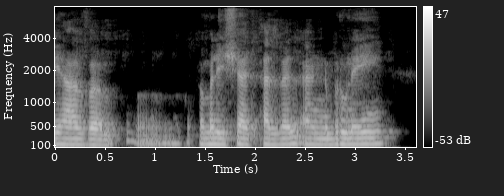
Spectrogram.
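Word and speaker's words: Brunei: Malaysia as well and brune how do you pronounce it's brune how do you pronounce brune that's how it is spelled okay so how would you pronounce it Brun okay it's brunai Brun huh this is very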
